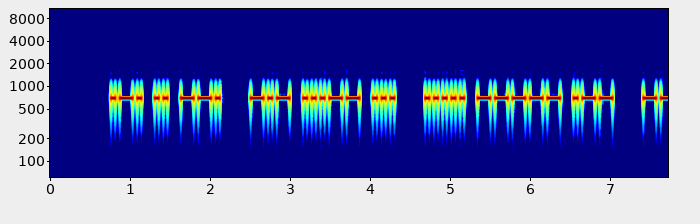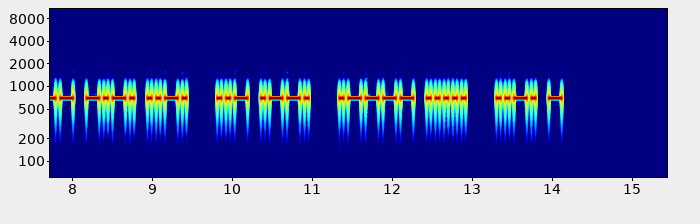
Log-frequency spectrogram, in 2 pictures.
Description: Morse code, heard as a keyed tone, about 22 wpm, 700 Hz. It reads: RIG K3S 50W OCF UP 15 FT
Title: Practice QSO - Exchange 2 - Info - 22wpm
